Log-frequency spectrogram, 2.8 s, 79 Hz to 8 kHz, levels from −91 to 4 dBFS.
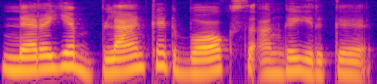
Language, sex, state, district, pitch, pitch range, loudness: Tamil, female, Tamil Nadu, Nilgiris, 160 Hz, 150-180 Hz, -16 LUFS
